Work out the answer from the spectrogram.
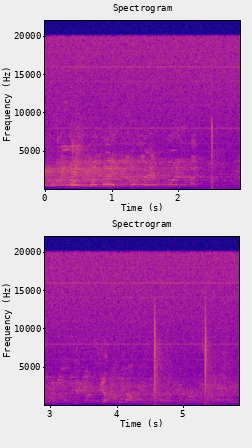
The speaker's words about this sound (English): Couple deliberate dribbles, and the shot is up and good.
